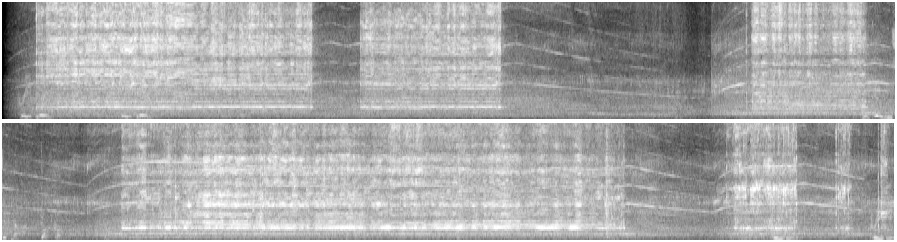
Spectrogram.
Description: Hand Grinder Operate

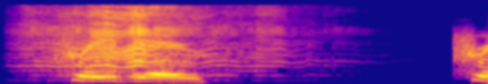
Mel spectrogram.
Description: Mosquito Fly By

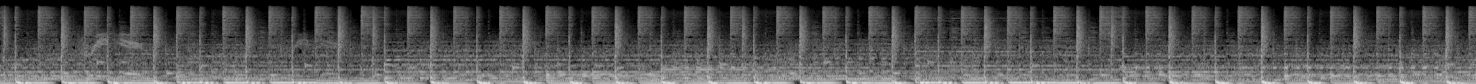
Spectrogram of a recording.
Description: emotional dance loop

